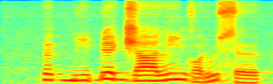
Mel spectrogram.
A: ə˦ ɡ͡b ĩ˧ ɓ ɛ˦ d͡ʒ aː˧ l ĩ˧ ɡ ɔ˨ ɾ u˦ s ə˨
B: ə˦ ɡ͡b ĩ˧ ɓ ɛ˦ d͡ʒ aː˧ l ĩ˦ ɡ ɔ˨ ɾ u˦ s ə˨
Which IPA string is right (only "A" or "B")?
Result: B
